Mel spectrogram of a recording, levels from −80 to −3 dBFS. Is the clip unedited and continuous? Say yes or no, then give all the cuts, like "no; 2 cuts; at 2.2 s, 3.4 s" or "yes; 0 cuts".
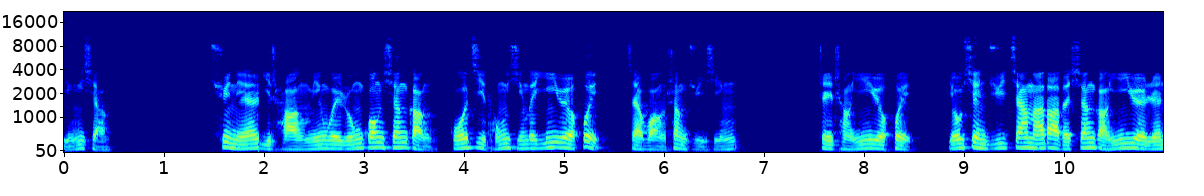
yes; 0 cuts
